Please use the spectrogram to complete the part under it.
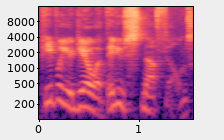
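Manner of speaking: ordinary talk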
